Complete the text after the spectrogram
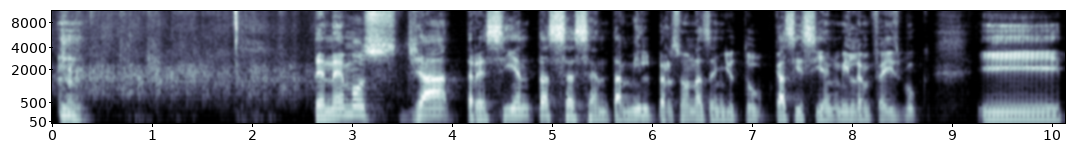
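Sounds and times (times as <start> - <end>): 
audience applauding: 0.0 - 3.4
speech: 2.6 - 10.1.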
